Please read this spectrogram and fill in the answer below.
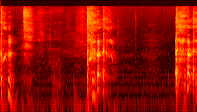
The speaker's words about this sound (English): Dude, it's just this awful cough. It's all drainage. You've had it for a week?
